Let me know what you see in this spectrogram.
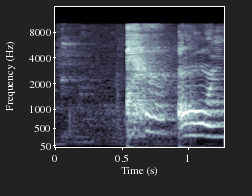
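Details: Child's voluntary fake cough: two short, voiced, deliberately put-on cough bursts.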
